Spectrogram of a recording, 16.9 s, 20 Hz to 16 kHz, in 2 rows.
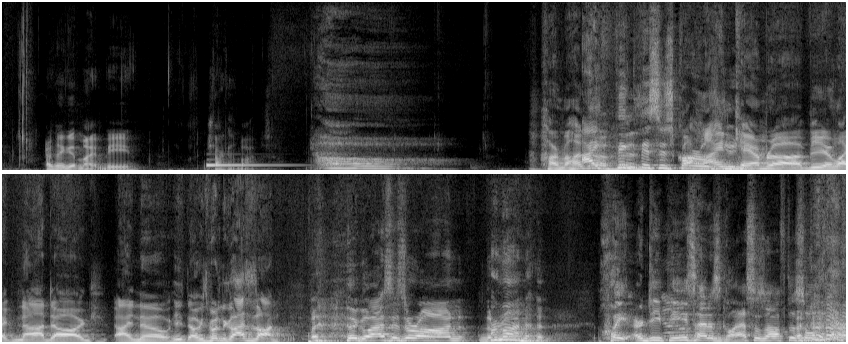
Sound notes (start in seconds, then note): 3.1 gasping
